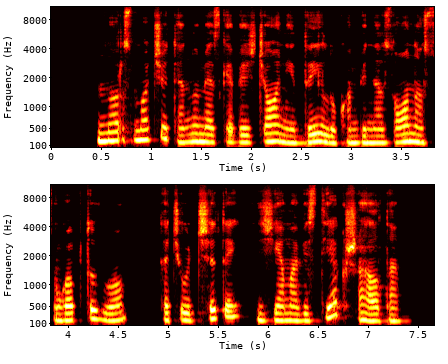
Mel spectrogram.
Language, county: Lithuanian, Šiauliai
